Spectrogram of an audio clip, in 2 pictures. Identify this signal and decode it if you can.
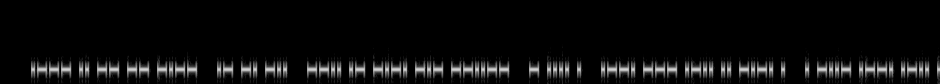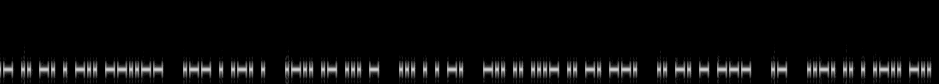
Morse code, heard as a keyed tone, about 37 wpm, 700 Hz. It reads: JIMMY AND ZACK, THE POLICE EXPLAINED, WERE LAST SEEN DIVING INTO A FIELD
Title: Pangram Challenge v2 - 40wpm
